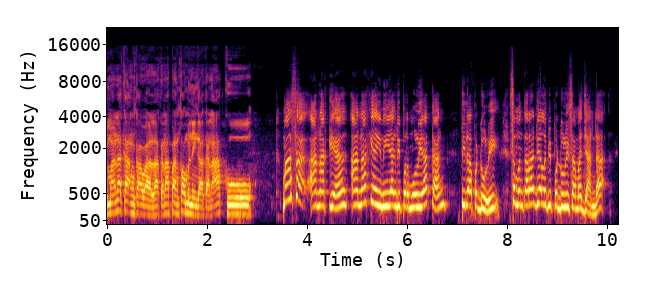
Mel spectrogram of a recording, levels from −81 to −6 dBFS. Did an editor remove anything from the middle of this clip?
yes; 1 cut; at 3.3 s

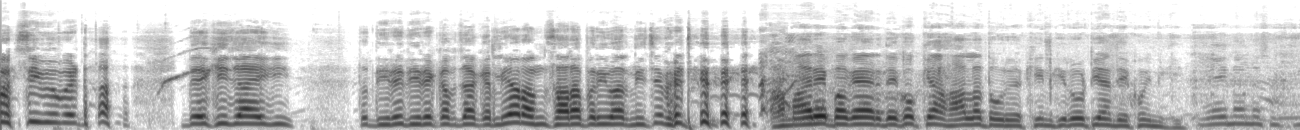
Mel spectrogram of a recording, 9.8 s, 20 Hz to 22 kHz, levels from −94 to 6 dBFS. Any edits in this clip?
yes; 1 cut; at 5.7 s

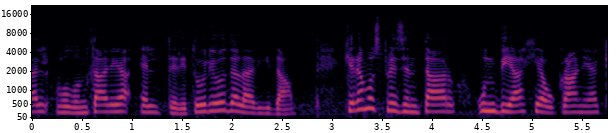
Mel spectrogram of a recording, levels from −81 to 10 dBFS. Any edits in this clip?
no; 0 cuts

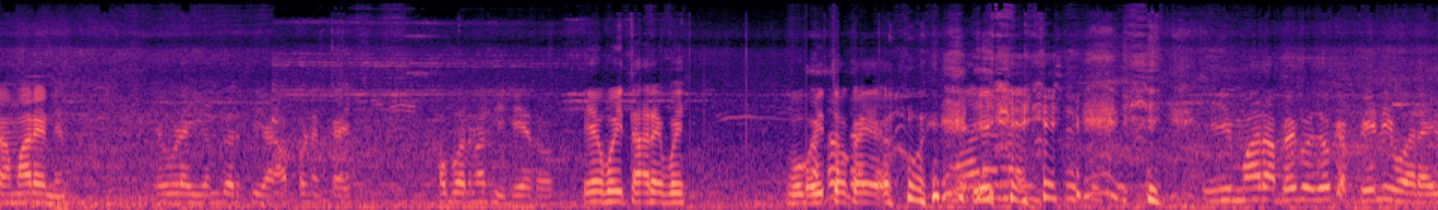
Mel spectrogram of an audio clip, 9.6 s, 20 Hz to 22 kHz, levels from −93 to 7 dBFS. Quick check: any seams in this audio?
yes; 2 cuts; at 1.8 s, 5.4 s

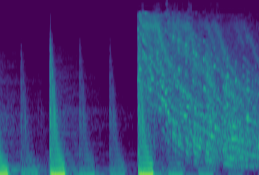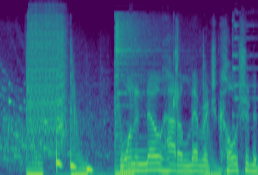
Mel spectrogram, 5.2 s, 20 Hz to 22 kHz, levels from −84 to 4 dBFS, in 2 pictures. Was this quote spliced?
no; 0 cuts

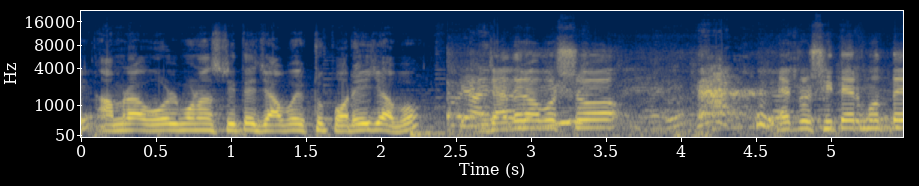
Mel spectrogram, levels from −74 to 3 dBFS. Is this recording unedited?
no; 1 cut; at 2.4 s

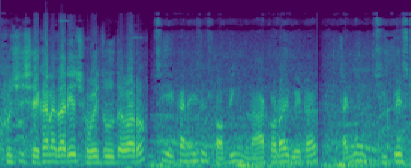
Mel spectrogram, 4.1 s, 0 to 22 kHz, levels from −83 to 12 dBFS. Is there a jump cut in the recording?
yes; 2 cuts; at 1.6 s, 3.3 s

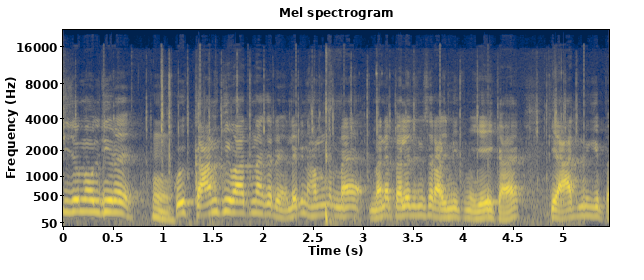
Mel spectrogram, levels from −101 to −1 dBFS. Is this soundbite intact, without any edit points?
yes; 0 cuts

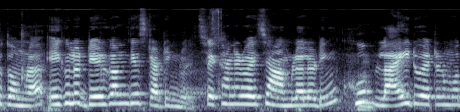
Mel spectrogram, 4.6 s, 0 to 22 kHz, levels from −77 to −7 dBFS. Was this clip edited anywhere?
yes; 1 cut; at 2.0 s

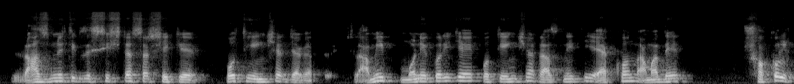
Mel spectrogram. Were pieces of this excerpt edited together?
no; 0 cuts

